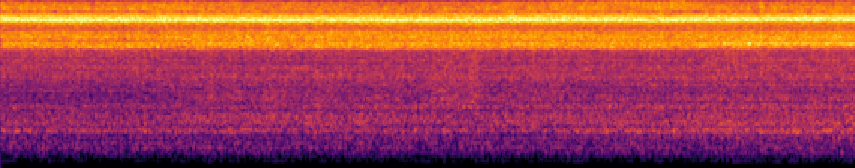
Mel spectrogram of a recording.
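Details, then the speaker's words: MSR Whisperlite Universal stove about wide open, sound compared to Primus Omni Fuel: steady even roar with thin high whistle on top, no sputtering; normal burner roar at full flame. "That's about wide open."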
